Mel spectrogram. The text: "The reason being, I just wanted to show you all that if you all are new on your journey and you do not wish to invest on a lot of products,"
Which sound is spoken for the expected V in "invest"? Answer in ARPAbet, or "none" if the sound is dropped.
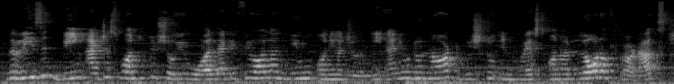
V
